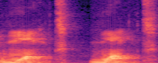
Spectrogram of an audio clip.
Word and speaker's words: won't: 그래서 want가 아니라 won't 이렇게 발음하시면 돼요. 저는 일반적으로 좀 이렇게 추천해드려요. 그냥 won't. 원래 W를 쓸 때는요 이 발음을 하셔야 되는데 won't. 천천히 발음하면 won't가 되지만 이걸 좀 짧게 빠르게 발음하면 won't가 됩니다. 그래서 나의 영어는 더 늘진 않을 거야.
